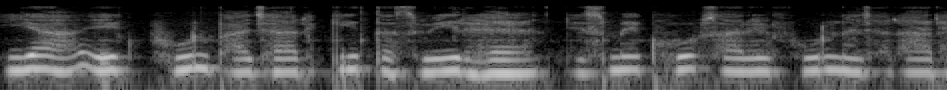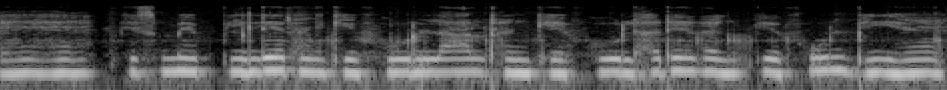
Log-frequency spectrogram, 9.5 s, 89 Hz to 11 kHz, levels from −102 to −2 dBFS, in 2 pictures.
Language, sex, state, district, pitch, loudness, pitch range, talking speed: Hindi, female, Jharkhand, Sahebganj, 235 Hz, -38 LUFS, 230-250 Hz, 190 wpm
